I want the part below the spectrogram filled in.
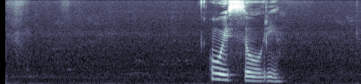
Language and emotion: Russian, neutral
